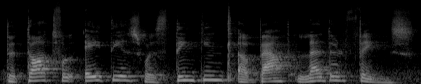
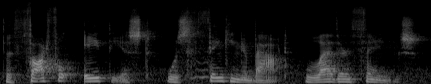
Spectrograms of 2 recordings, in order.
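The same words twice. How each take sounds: First: Higher-pitched Polish accent demo. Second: Said in the usual way. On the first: Shown as a demonstration. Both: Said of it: "people with a Polish accent".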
